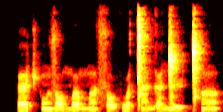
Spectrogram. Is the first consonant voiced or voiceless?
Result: voiceless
